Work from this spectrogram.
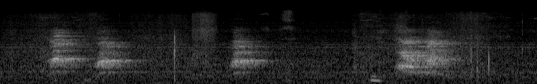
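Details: Moody Yorkshire Terrier giving four short, sharp, yappy barks in uneven bursts, with quiet gaps and faint clicks between them.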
